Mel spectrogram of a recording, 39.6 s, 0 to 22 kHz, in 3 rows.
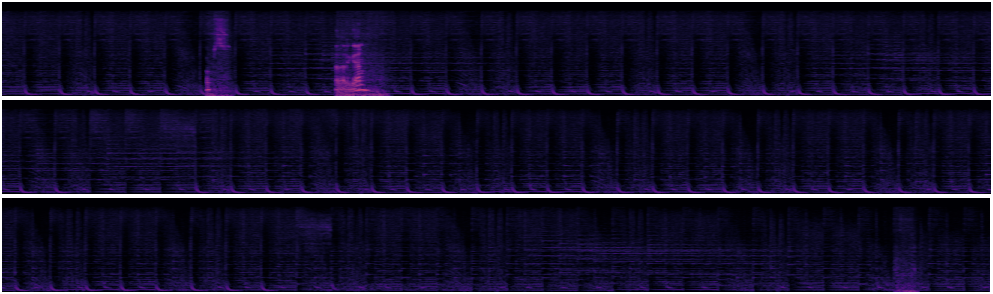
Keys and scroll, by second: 2.6 ctrl+z, 31.4 F4.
